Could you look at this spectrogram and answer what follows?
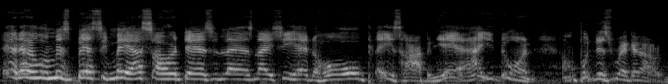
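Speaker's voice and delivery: high, chatty on-air voice; radio DJ patter. Retold or imitated. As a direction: greet passers-by like a lively DJ. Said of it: "he would see people walking".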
